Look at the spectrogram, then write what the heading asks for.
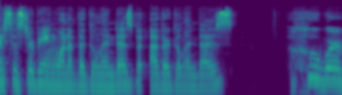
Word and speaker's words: Galinda: being one of the galindas but other galindas who were very um with a g with a g with a G the g is silent um very over-the-top comedic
